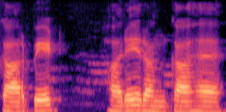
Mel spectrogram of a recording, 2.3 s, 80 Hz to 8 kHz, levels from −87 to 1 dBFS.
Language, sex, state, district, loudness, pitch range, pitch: Hindi, male, Jharkhand, Garhwa, -15 LUFS, 125-140 Hz, 130 Hz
